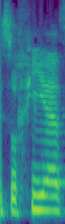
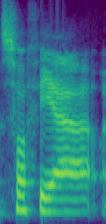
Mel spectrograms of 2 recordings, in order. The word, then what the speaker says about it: Sophia: In Island ist es eben so, dass man quasi die umgedrehte Silbe betont. Ne? Also das ist dann nicht Sophia, sondern Sophia und genau.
